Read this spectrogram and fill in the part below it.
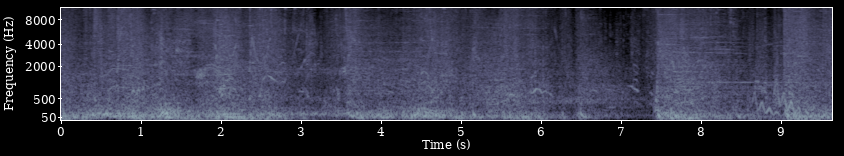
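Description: Game spell effects crackle and whoosh during a busy battle.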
